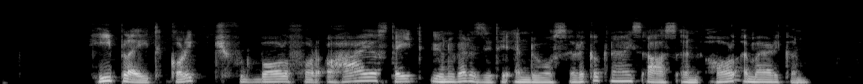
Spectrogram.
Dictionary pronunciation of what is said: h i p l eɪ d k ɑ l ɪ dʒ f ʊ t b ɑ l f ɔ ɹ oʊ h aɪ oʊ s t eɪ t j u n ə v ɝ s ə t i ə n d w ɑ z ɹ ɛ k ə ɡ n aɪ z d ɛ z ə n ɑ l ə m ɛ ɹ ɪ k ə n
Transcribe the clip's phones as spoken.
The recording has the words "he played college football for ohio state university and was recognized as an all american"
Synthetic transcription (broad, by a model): h i p l eɪ d k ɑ l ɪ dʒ f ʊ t b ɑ l f ɔ ɹ oʊ h aɪ oʊ s t eɪ t j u n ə v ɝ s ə t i ə n d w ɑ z ɹ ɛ k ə ɡ n aɪ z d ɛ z ə n ɑ l ə m ɛ ɹ ɪ k ə n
